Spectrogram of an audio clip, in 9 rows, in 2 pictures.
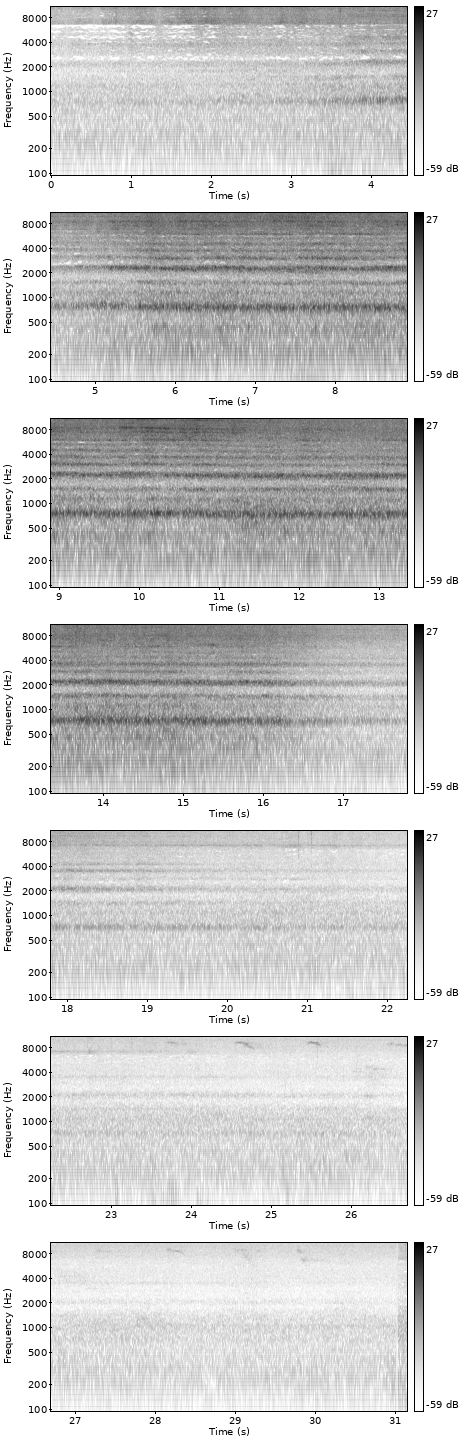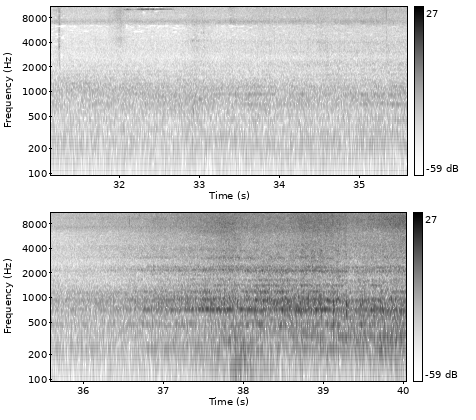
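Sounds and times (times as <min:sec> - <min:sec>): train wheels rumbling: 0:00.0 - 0:22.5, 0:31.1 - 0:40.0
train high whine: 0:00.0 - 0:29.2, 0:31.0 - 0:40.0.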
